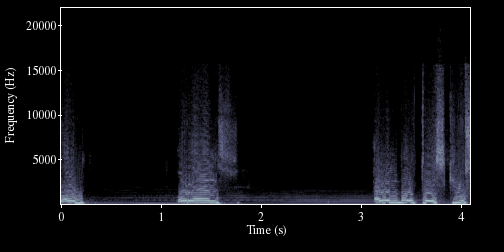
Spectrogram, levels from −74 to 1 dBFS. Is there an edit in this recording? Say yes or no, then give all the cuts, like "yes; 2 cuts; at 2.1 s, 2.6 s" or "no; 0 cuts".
yes; 2 cuts; at 1.8 s, 3.1 s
